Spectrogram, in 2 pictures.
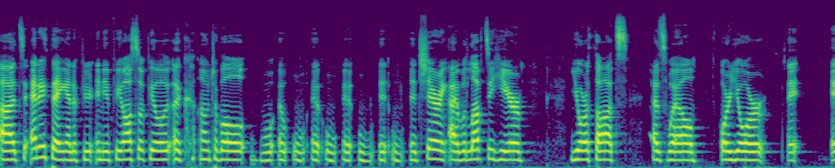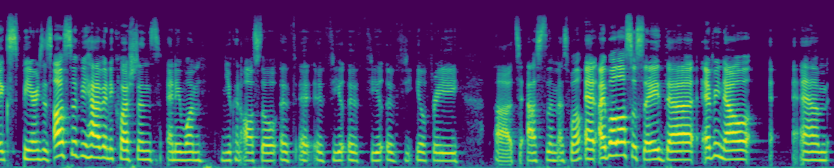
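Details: Adult woman with a stammer, audible word repetition; stuttering (stammer).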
